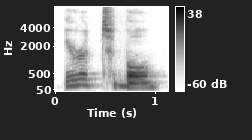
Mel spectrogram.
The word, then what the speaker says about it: irritable: Um, number 15 is ear irrit irritable. Now, this could be irritable, could be table, um, if we're speaking slowly. Irritable. Irritable is more of a fluent Pronunciation number 16 is riding.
